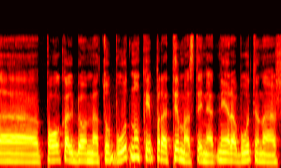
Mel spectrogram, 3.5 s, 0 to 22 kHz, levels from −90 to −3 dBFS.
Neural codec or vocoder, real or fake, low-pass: none; real; 9.9 kHz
